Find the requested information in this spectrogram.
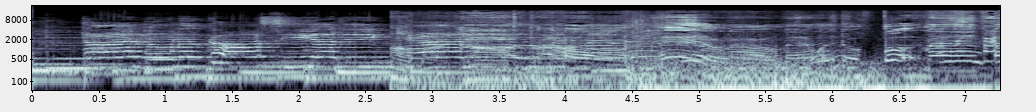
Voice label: voicecrack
